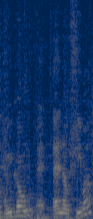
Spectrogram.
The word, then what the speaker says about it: Junko Enoshima: She's the real Junko Enoshima?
